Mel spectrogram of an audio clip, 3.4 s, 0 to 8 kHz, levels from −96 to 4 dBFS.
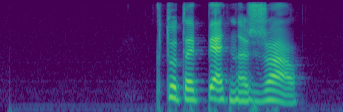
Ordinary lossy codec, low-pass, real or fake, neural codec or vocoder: none; 7.2 kHz; real; none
